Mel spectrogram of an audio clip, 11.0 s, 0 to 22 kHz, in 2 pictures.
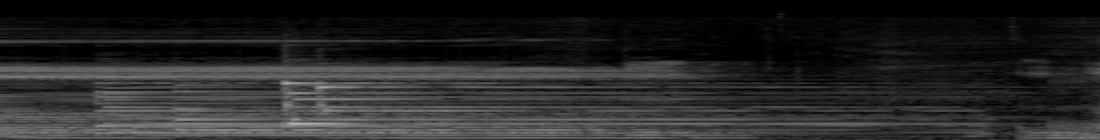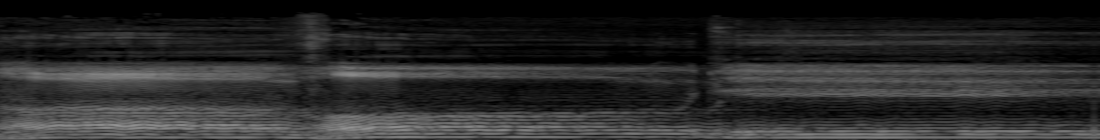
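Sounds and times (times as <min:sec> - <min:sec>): deep vocal trio singing: 0:00.0 - 0:04.2, 0:04.9 - 0:11.0.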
